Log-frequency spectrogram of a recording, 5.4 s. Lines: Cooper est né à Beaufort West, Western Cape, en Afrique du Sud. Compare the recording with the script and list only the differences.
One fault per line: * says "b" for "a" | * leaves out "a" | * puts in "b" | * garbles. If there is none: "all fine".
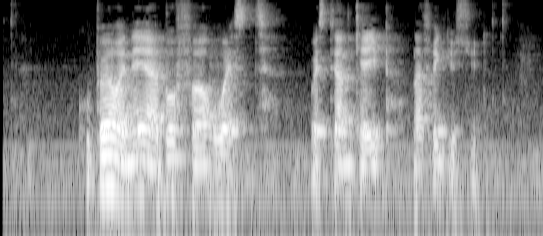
* leaves out "en"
